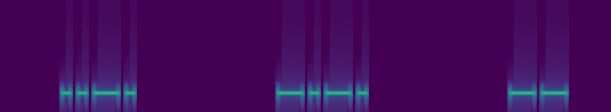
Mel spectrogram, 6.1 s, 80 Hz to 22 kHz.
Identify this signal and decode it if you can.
Morse code, heard as a keyed tone, about 15 wpm, spaced as for 5 wpm, 700 Hz. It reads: FCM
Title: USA Call Signs - 6x Character Spacing - 15wpm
